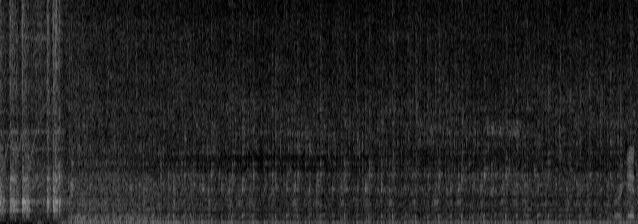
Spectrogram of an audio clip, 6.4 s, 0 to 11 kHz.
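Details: 2003 Yamaha 225 four-stroke outboard, 361 hours, on a flush hose; catches and settles into a lumpy, uneven lumbering lope with a stumbling beat, a misfire traced to a pinched wire causing false readings and poor performance.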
